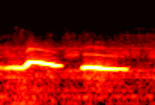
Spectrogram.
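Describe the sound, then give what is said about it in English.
A bird calls twice, each note a smooth, drawn-out hooting tone, the first rising then sagging, the second steady and slightly falling. Clear, with nothing else audible. “And it's not birds chirping. It's that it's bird.”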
